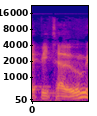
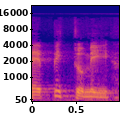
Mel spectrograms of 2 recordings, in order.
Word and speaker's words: epitome: if you didn't say epitome you don't see penny lope all the greek derivatives sound their final e you say penelope an epitome and syndra me and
